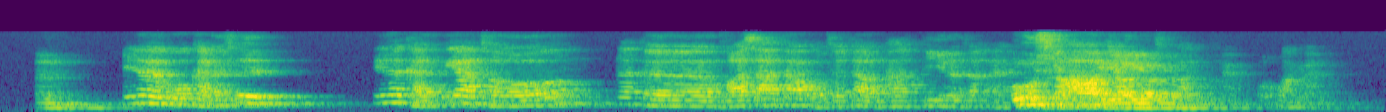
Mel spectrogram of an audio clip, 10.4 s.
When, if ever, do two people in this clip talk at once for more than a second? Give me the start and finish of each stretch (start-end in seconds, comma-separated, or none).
7.6-8.9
